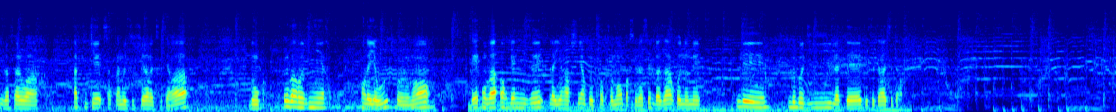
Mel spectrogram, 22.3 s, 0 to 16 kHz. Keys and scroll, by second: 8.7 /.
